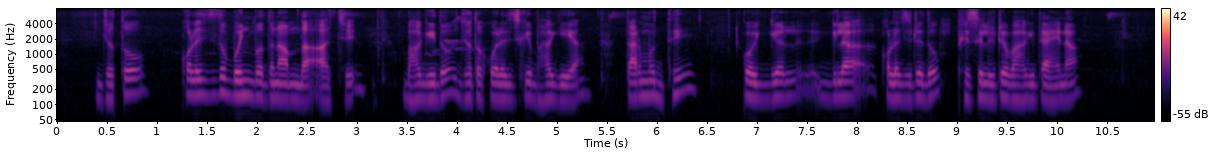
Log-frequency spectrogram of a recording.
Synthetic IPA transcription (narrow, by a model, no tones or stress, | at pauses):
d͡ʑɔt̪o | kɔled͡ʑd̪oboɲbɔd̪namd̪a̰ʔa̰t͡ɕʰebʱaɡid̪ɔd͡ʑɔt̪okɔled͡ʑkebʱaɡijat̪aɾmod̪ʱːe | kojɡelɡila̰kɔled͡ʑɾed̪opʰesiliʈibʱaɡit̪aɦena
